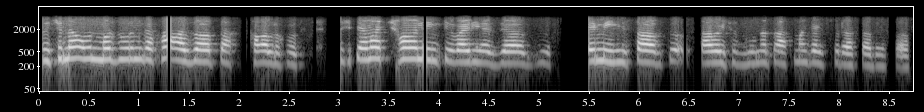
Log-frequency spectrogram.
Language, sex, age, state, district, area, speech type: Kashmiri, female, 30-45, Jammu and Kashmir, Ganderbal, rural, conversation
